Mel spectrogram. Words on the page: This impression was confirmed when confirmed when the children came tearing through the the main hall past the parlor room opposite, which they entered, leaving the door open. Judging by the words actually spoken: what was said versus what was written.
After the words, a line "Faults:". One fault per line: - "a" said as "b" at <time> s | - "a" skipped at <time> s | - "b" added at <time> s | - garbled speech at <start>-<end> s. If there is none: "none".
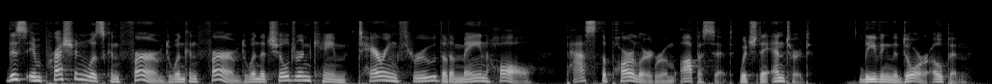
This impression was confirmed when confirmed when the children came tearing through the the main hall past the parlor room opposite, which they entered, leaving the door open.
Faults:
none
